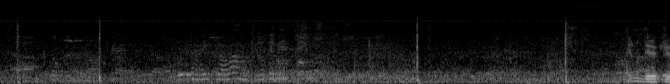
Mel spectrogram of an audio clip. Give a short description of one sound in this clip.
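Boxing gloves thud against a body with sharp smacks.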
